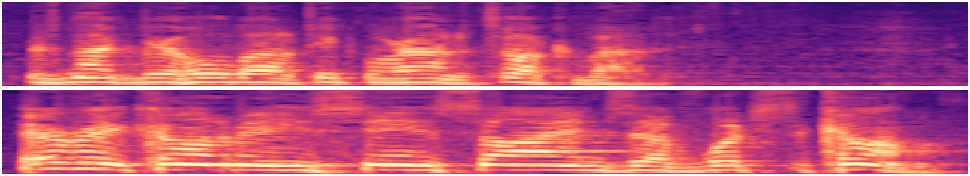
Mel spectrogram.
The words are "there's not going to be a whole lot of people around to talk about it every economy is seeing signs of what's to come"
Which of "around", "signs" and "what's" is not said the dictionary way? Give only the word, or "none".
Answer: none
